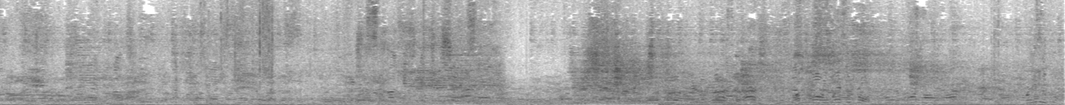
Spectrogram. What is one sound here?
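A crowd chatters in a large echoing arena.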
